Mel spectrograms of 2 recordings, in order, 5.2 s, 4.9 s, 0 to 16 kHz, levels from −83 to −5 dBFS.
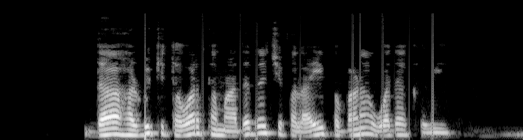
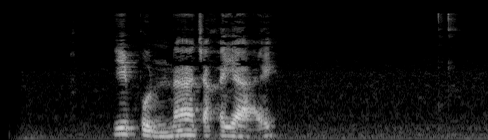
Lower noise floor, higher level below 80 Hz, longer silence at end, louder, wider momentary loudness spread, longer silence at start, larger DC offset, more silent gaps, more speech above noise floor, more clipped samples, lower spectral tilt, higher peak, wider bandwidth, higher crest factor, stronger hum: first, -87 dBFS vs -62 dBFS; first, -48 dBFS vs -58 dBFS; second, 0 s vs 0.4 s; first, -17 LUFS vs -27 LUFS; second, 13 LU vs 24 LU; second, 0.85 s vs 1.15 s; neither; neither; first, 71 dB vs 36 dB; neither; first, -10 dB/octave vs -5.5 dB/octave; first, 0 dBFS vs -10 dBFS; second, 6.4 kHz vs 11.5 kHz; about the same, 18 dB vs 20 dB; neither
